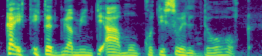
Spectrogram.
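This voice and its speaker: A woman's voice: deep voice, normal speed, fairly bright tone, no echo. A woman playing a weary, middle-aged working mother in an Ilocano comedy radio drama, patient and plaintive, with an Ilocano Filipino accent. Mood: weary, resigned. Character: weary working mother, housemaid with idle grown children.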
